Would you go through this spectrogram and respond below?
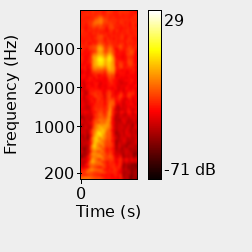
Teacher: he's also deleted the stop in want. He says "wan," and that's something that English speakers do all over the place. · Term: deletion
